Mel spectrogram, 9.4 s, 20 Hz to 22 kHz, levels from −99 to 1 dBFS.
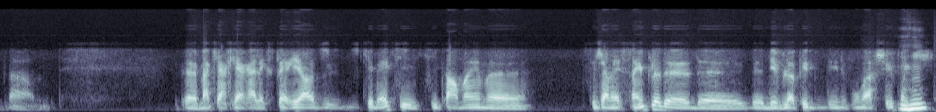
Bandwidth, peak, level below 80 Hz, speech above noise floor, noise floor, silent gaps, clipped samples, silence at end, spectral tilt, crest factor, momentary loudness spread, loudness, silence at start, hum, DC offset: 8.8 kHz; 0 dBFS; -58 dBFS; 43 dB; -58 dBFS; none; under 0.1%; 0.05 s; -8 dB/octave; 16 dB; 12 LU; -16 LUFS; 0.1 s; none; under 0.1%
